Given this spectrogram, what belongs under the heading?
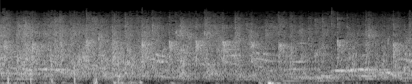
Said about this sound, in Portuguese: Pois moitas gracias a todos. Dámoslle un aplauso aos compañeiros. Moitas gracias.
